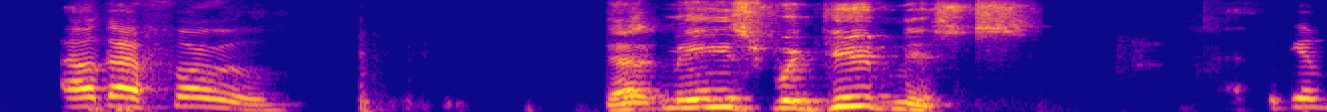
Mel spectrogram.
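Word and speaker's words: Alghaffaaru: That's how you spell it. Thank you. And you say El Ga For Ru. El-Gaforu.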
